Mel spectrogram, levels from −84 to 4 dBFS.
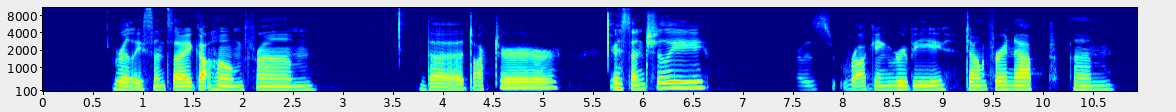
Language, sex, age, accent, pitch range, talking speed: English, female, 20-39, American, 150-175 Hz, 100 wpm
